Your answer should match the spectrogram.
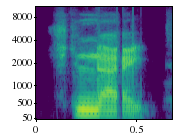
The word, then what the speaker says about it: Schneid: His last name is Schnaid, but it's pronounced Schneid.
